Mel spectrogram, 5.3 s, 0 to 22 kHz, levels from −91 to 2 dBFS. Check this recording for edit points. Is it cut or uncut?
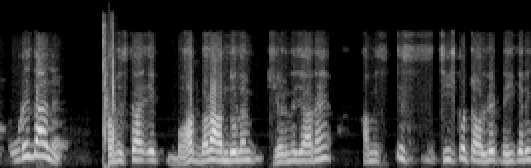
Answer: cut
